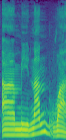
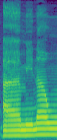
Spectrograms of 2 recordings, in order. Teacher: di situ ada dengungnya dua ketukan atau ada ada suara berdengung ya. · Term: idgham bighunah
